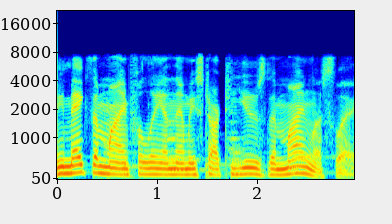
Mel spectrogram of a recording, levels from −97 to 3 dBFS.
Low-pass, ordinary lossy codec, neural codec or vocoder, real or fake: 7.2 kHz; Opus, 24 kbps; none; real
